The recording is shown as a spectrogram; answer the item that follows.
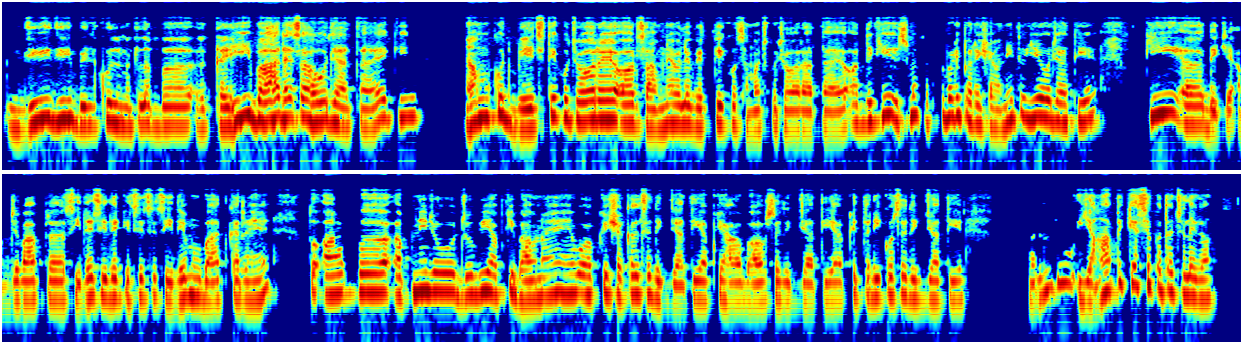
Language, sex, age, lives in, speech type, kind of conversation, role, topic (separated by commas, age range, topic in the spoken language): Hindi, male, 20-24, India, conversation, podcast, guest, क्या किसी संदेश में इमोजी की वजह से उसका मतलब कभी बदल गया है?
